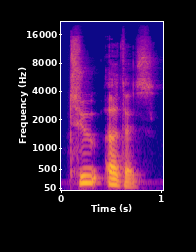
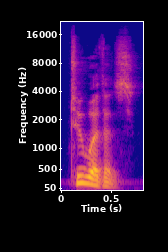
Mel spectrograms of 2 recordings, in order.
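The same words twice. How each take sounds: First: The two words are said separately. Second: A w sound joins the two words.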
